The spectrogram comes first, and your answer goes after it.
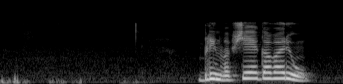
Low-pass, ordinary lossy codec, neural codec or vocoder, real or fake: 7.2 kHz; none; none; real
